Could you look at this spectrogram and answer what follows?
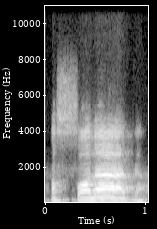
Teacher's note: Sa tebal, la-nya tipis.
